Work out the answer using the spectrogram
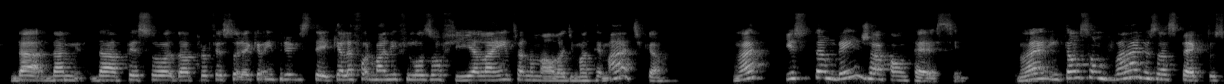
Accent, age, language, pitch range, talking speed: Brazilian, 50-69, Portuguese, 190-270 Hz, 160 wpm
